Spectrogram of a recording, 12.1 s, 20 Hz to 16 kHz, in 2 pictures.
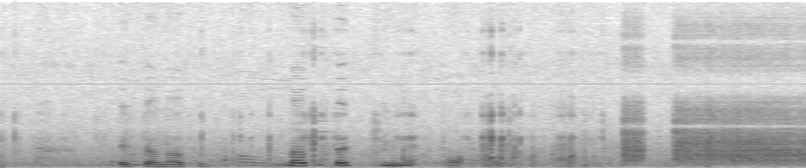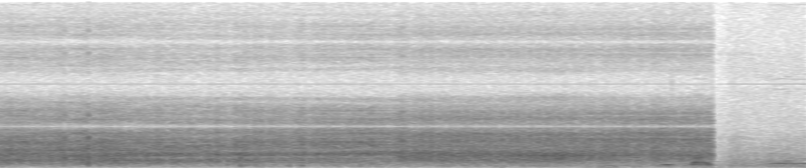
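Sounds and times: propane burner hissing: 4.0 - 11.4.

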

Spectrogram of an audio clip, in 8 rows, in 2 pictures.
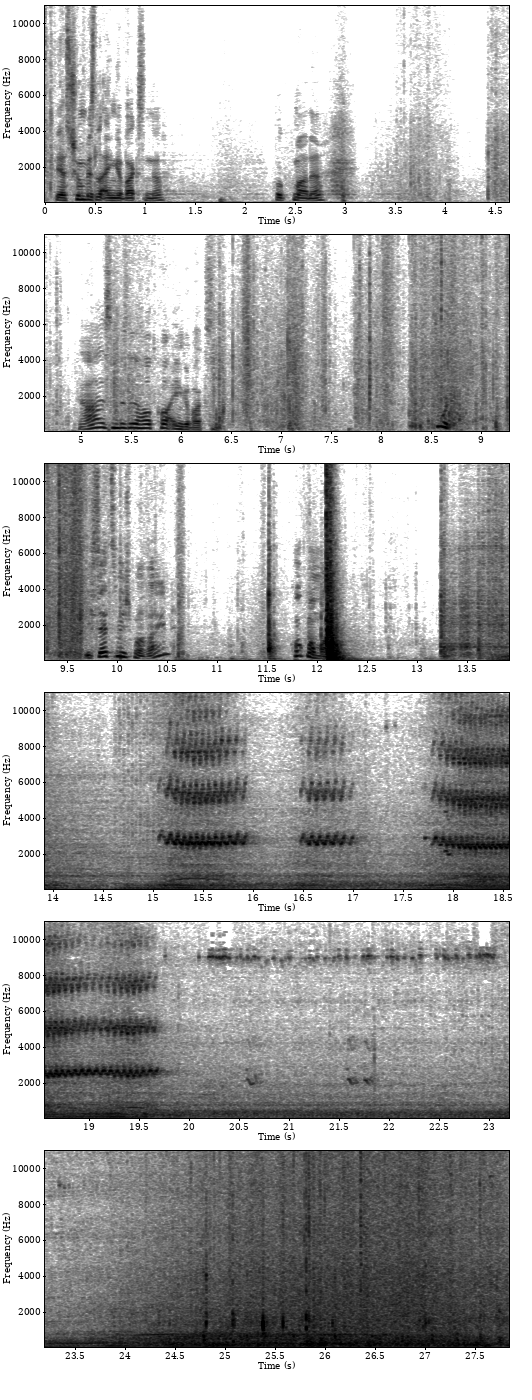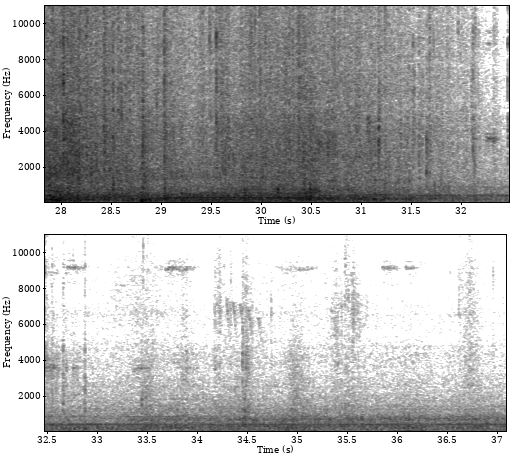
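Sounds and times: branches breaking: 6.4 - 9.8, 23.8 - 33.0
car engine straining: 13.2 - 37.0
high-pitched squeals: 14.6 - 23.1.

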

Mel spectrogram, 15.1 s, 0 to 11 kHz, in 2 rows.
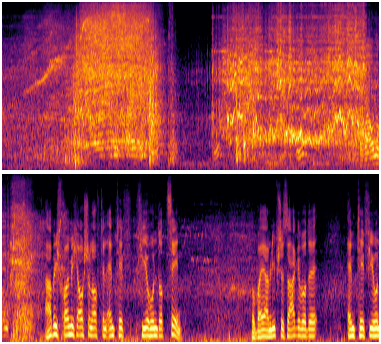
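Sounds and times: electric motor whining: 0.0 - 3.4, 4.1 - 8.4
drivetrain noise: 0.0 - 8.5.

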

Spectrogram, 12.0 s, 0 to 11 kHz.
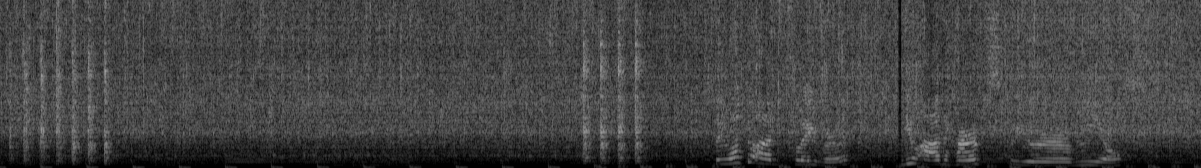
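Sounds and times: potatoes sizzling in a pan: 0.0 - 12.0.

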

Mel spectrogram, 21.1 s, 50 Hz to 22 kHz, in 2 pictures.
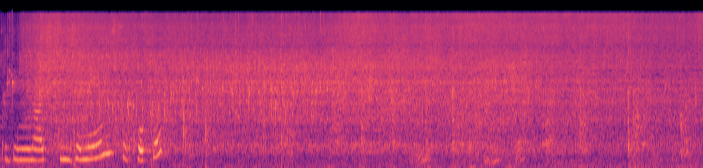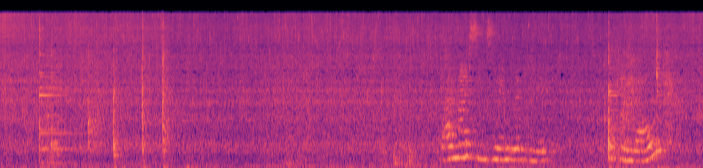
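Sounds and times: vegetables sizzling in hot oil: 0.0 - 21.0
metal spoon knocking against pot: 11.1 - 11.9.

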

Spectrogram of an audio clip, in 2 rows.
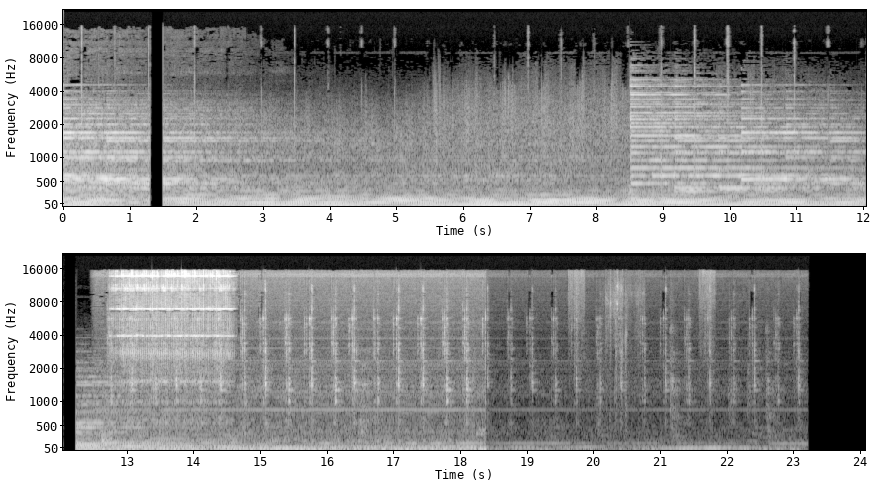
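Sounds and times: alarm clock ringing: 12.6 - 14.8
clock ticking: 12.7 - 23.2.

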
